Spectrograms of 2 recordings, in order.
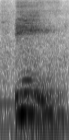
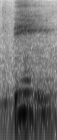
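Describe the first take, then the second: The two takes are said the same way.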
